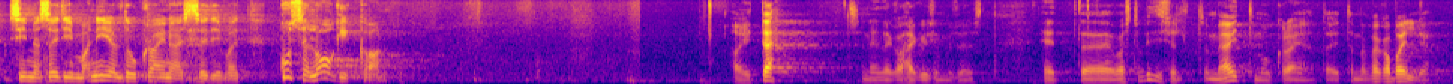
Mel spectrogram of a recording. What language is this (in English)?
Estonian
